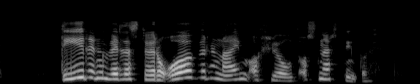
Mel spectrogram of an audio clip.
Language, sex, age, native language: Icelandic, female, 20-29, Icelandic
